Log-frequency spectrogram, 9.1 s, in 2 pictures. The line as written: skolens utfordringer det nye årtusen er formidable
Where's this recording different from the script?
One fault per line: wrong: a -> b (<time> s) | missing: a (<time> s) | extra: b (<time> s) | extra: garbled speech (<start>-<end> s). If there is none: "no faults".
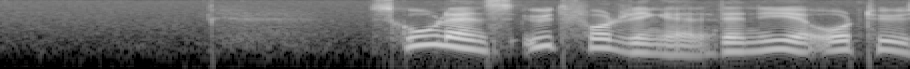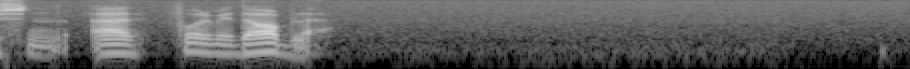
no faults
